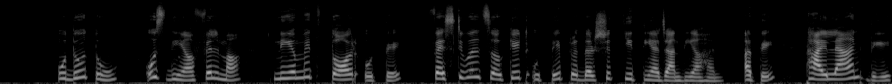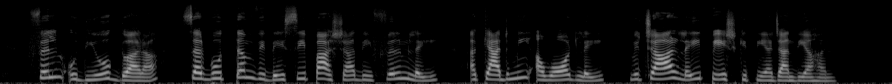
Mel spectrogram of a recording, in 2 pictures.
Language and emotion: Punjabi, neutral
